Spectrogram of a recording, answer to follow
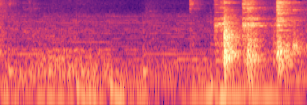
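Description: Dishes and cutlery clattering as items are lifted out of a dish drainer, a quick run of sharp clinks starting about one and a half seconds in.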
